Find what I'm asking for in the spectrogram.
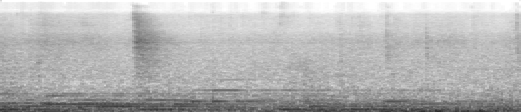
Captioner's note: gate shuts; melodic music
